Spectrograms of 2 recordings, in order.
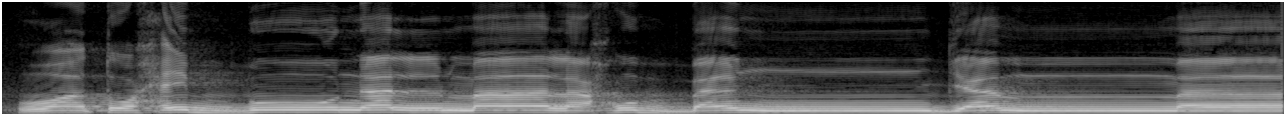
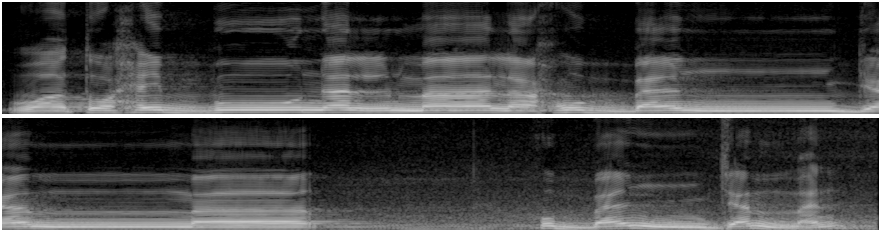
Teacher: Kita bisa merasakan di situ bahwa bunyi tanwinnya atau bunyi nun sukunnya itu samar, tetapi masih terasa ada bunyi nunnya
